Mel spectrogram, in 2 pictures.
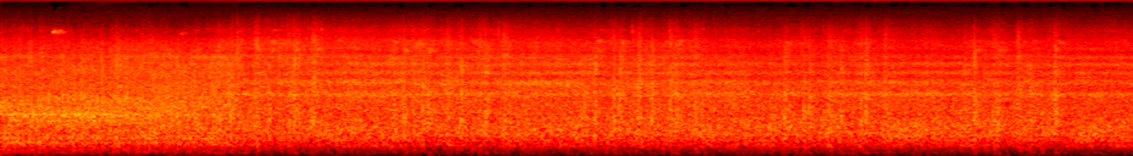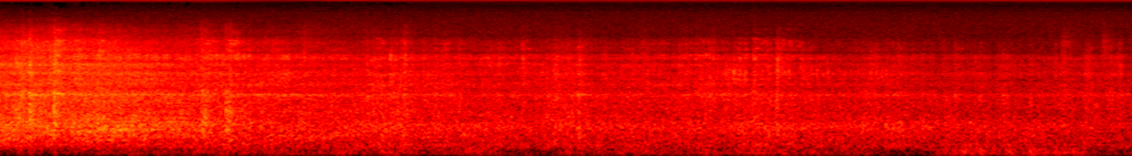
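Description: British Rail locomotive-hauled passenger train passing close by, its coach wheels clattering over the rails. The sound is loud at first, then fades steadily from about halfway through as the train pulls away.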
